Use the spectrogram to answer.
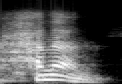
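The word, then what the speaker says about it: חן: 히브리어로는 은혜를 여러분 그 히브리어 발음으로 하나입니다 하난 헬라어로는 카리스 카리스는 들어보셨을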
